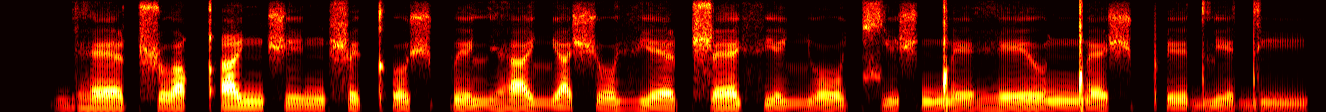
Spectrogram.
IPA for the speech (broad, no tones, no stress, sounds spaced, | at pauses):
ɡʱ ɛ ʈ͡ʂ o qʼ i ŋ ʃ i ŋ ʂ ɪ kʼ o ʃ p ɪ lʲ ɦ a ʎ a ʃ o vʲ ɛ ʈ͡ʂ ɛ fʲ ɛ ʎ o t͡ɕ i ʃ ŋ͡ǃ e ɦ e ʊ̯ ŋ͡ǃ ɛ ʃ pʼ ɪ d lʲ e d i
